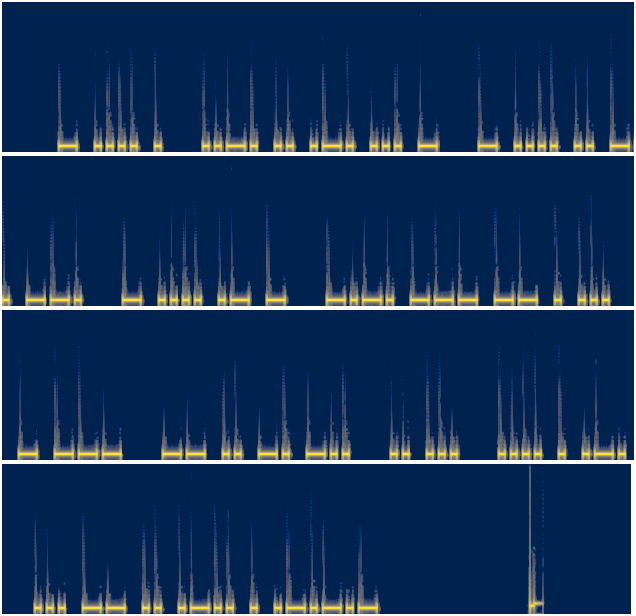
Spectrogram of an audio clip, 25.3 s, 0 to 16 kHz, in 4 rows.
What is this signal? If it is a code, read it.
Morse code, heard as a keyed tone, about 20 wpm, 700 Hz. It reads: THE FIRST THING THAT COMES TO MIND IS HER SMILE.
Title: Sentences with 8-Word Phrases - Spoken Beginning - 20wpm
